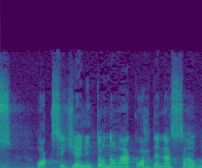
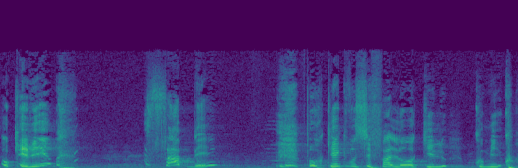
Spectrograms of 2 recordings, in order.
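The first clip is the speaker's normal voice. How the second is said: sobbing, high broken words, hammed up; mock crying; 5 semitones higher than usual. Wife after the argument questioning her husband, exaggerated crying. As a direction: whimper it out in pieces, badly faked tears. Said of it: "ela começa a chorar".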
